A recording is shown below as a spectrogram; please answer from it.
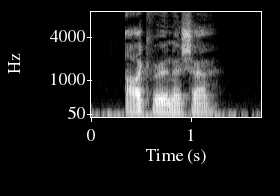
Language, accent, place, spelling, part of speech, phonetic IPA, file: German, Germany, Berlin, argwöhnischer, adjective, [ˈaʁkvøːnɪʃɐ], De-argwöhnischer.ogg
- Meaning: 1. comparative degree of argwöhnisch 2. inflection of argwöhnisch: strong/mixed nominative masculine singular 3. inflection of argwöhnisch: strong genitive/dative feminine singular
